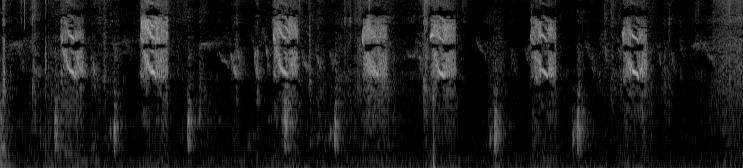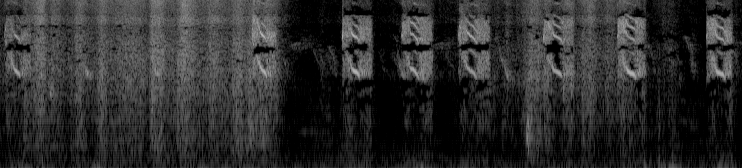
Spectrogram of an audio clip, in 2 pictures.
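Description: Young caged songbird calling: a string of short, high chirps, about one a second, each sweeping downward. About nine seconds in, a noisier stretch of roughly three seconds runs under the chirps.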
